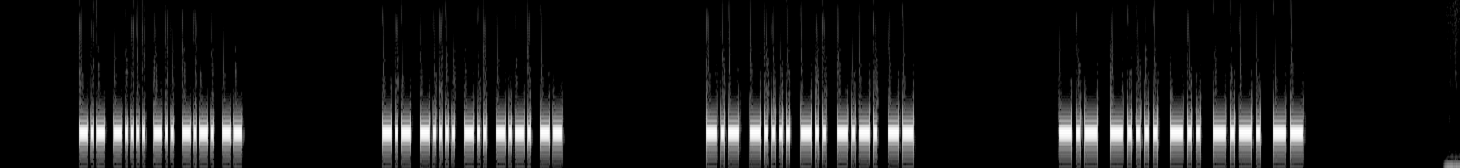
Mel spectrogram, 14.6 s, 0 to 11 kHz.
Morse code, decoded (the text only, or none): K6DCM K6DCM K6DCM K6DCM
